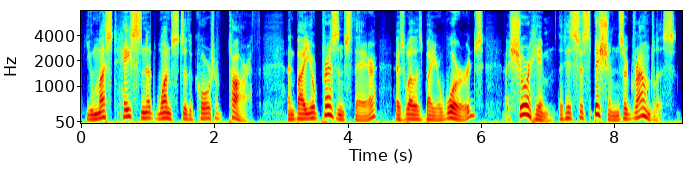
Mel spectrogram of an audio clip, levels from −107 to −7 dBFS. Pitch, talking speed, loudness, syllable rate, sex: 130 Hz, 185 wpm, -19 LUFS, 4.9 syllables/s, male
